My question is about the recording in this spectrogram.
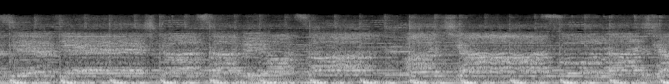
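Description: Music: a choir singing over a steady beat.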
